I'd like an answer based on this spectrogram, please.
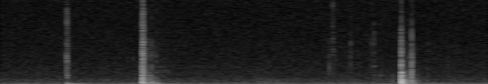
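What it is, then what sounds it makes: Soap bar being shaved with a blade. A hand-held solid soap bar with black and white stripes and a red edge has its surface shaved and scraped with a utility knife blade. Four short, dry scraping knocks stand out over a faint steady hiss, the last two close together, each dying away almost at once.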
